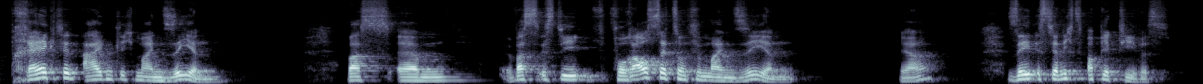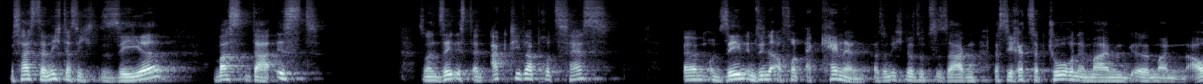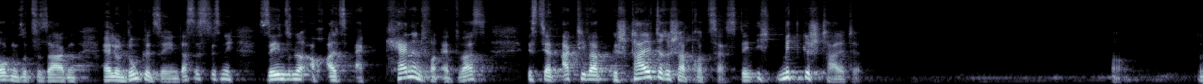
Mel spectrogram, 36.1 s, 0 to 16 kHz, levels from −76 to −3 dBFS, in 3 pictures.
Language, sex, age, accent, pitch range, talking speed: German, male, 40-59, German, 110-150 Hz, 135 wpm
